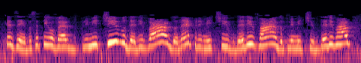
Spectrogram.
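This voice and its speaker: A woman's voice: high-pitched, lively intonation, fast, muffled recording. A Brazilian woman teaching a recorded grammar lesson, explaining step by step and often checking in with tag questions. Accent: Brazilian Portuguese.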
